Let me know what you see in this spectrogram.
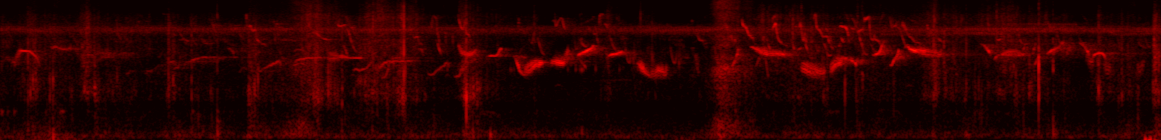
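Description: Birds chirping and singing in quick rising and falling notes, busiest in the middle, with scattered footsteps on grass and dirt and a steady high-pitched tone underneath.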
